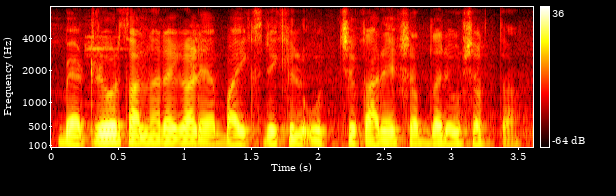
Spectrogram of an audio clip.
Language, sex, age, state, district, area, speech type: Marathi, male, 18-30, Maharashtra, Nashik, urban, spontaneous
